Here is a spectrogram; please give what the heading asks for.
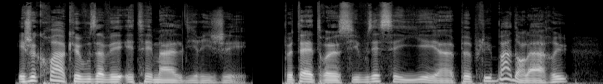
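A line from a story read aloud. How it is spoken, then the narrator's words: Unctuous voice. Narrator (French): dit-il d'une voix onctueuse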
